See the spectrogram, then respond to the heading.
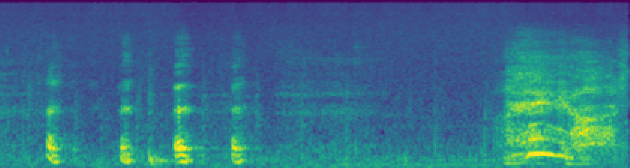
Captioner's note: Dorian sobs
